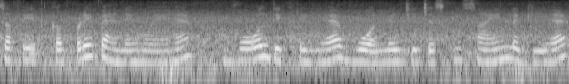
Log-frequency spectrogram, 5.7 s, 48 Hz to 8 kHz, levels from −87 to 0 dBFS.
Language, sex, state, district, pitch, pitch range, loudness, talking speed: Hindi, female, Punjab, Pathankot, 200 Hz, 185-215 Hz, -17 LUFS, 170 wpm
